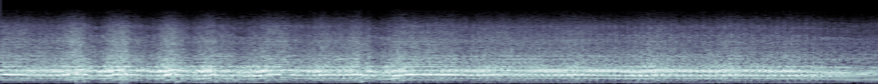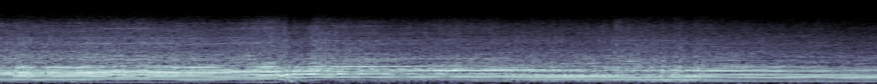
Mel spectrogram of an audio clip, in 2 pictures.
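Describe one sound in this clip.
A race car engine roars at high speed inside the car, slowly easing off.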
